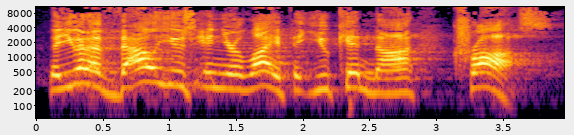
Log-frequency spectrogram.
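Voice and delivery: usual speaking voice

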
